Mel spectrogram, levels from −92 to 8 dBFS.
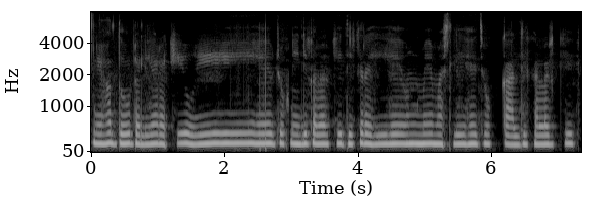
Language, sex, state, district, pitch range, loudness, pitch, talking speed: Hindi, female, Chhattisgarh, Rajnandgaon, 200-210 Hz, -33 LUFS, 205 Hz, 165 wpm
